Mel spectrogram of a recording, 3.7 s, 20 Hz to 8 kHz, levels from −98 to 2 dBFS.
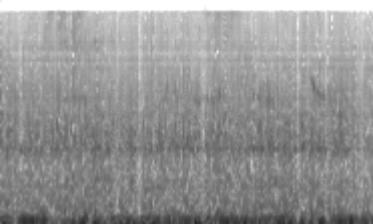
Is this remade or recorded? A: remade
